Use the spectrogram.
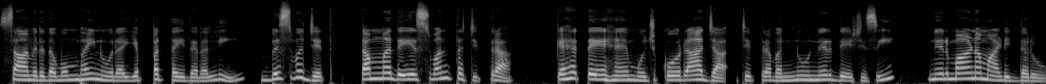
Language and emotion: Kannada, neutral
